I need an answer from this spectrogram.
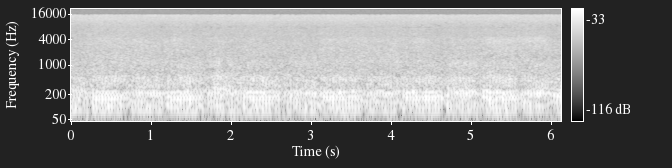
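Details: Male house cat purring contentedly as he is stroked, recorded on 16 March 2018; continuous low-pitched rumble with gentle rhythmic swells about once per second, a faint rustle of petting in the background.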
